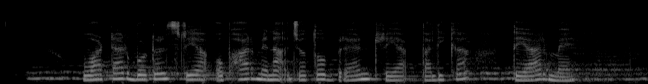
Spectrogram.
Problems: none marked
